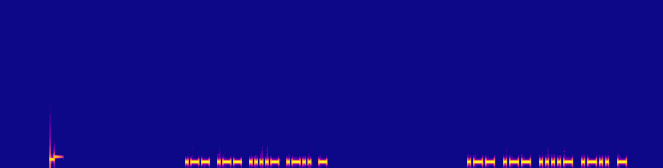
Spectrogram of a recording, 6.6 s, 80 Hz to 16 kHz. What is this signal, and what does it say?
Morse code, heard as a keyed tone, about 37 wpm, 700 Hz. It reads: WW4LT WW4LT
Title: Speed Racing - USA 2x2 Call Signs 30wpm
